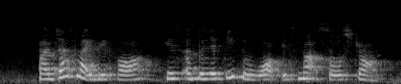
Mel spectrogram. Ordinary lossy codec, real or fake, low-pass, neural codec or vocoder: none; fake; none; codec, 16 kHz, 4 kbps, FreqCodec, smaller model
